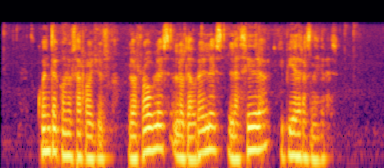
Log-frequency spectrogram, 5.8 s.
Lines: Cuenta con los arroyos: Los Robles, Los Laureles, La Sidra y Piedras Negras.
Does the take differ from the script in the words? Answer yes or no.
no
